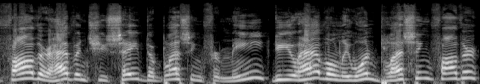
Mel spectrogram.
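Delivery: high, loud, anguished pleading cry; loud bitter cry. Acted. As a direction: cry out to your father, heartbroken. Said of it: "he cried out with a loud and bitter cry".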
